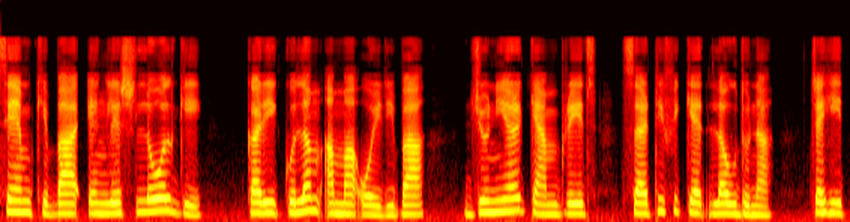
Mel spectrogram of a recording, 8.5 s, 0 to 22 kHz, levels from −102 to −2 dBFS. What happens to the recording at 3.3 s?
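At 3.3 s, as throughout, the speech has a rough, hissy, underwater smear and nothing above 10.6 kHz, likely Nellymoser compression filling starved bands with noise, consistent with roughly 44 kbps.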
